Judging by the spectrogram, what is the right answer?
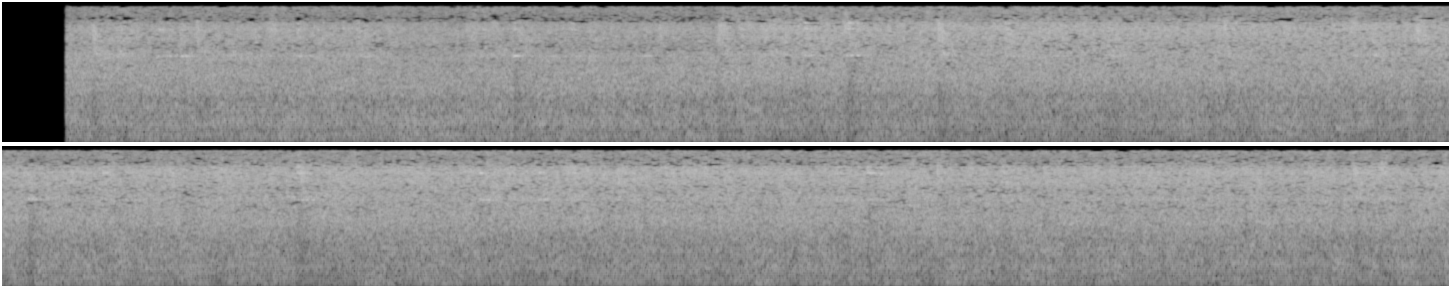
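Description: Hail falling heavily, hailstones pelting the ground, terrace and plants in a dense, steady din. It starts about half a second in.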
